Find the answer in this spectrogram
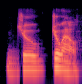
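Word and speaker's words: João: So if you have Visual Studio Code installed, there's an extension by Joao, that's how it's pronounced, Joao Pinto.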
